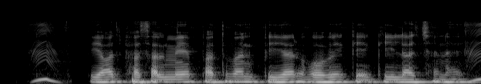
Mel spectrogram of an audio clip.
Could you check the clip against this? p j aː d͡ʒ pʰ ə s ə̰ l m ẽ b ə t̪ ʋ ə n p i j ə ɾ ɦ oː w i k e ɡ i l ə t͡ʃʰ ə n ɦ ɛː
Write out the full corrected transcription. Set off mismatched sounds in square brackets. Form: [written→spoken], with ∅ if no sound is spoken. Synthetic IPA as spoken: p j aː d͡ʒ pʰ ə s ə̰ l m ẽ [b→p] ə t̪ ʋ ə n p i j ə ɾ ɦ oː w [i→e] k e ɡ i l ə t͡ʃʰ ə n ɦ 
